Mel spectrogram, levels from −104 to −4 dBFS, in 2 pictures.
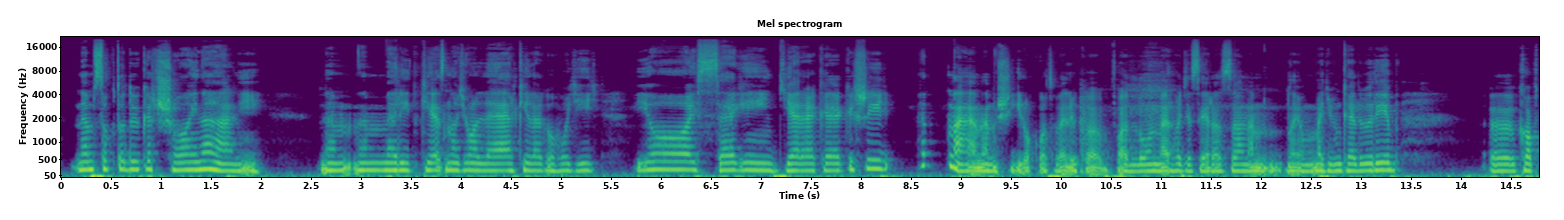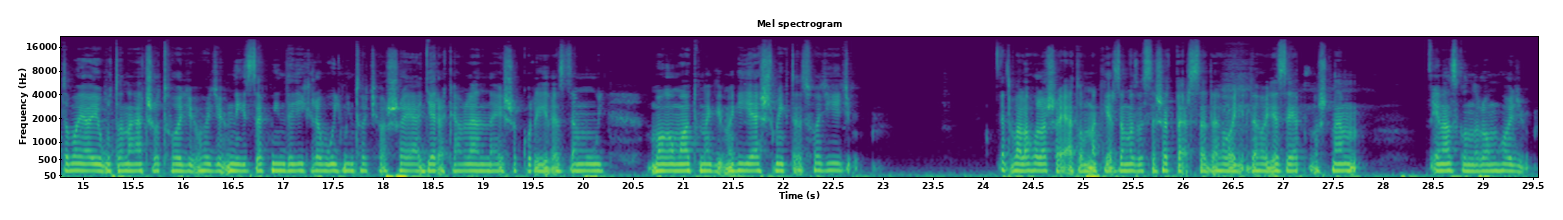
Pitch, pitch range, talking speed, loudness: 190 Hz, 175-200 Hz, 160 wpm, -28 LUFS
